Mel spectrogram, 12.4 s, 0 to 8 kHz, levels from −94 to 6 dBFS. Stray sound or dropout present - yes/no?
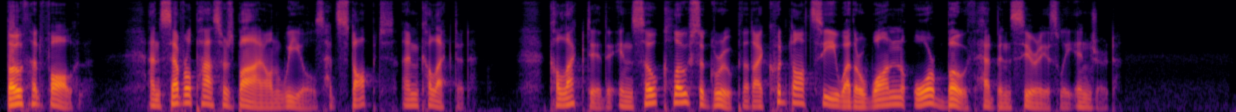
no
